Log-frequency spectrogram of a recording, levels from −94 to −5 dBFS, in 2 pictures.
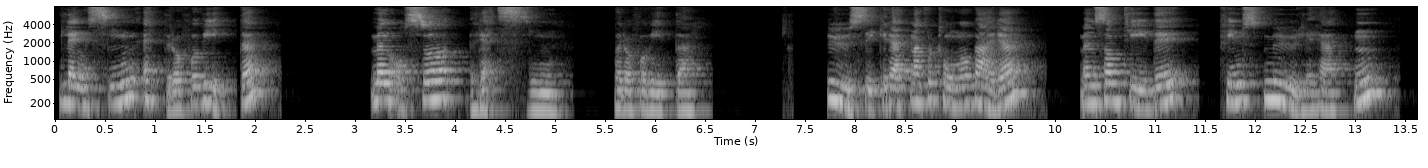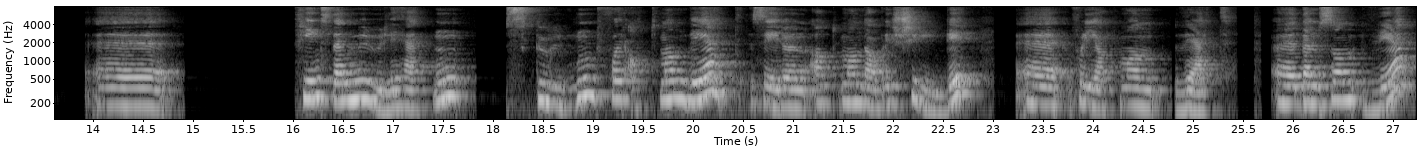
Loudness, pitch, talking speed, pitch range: -36 LUFS, 190 Hz, 95 wpm, 165-225 Hz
